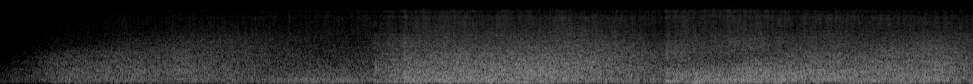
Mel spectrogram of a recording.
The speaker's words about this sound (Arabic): أنصتنا إلى صوت الأمواج إنه رائع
